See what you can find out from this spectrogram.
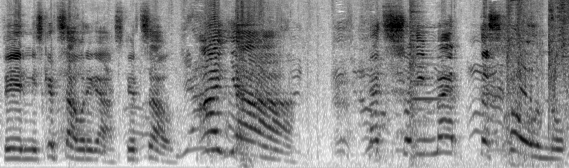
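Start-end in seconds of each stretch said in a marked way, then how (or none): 2.0-5.6 high, heated threat; yelp, then threaten at a high pitch; angry yell. Real, not acted. Gamer hit by an enemy, angry yelling.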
